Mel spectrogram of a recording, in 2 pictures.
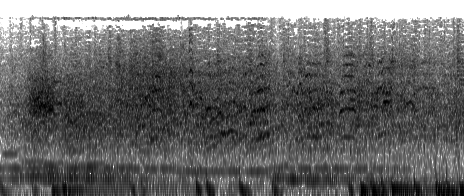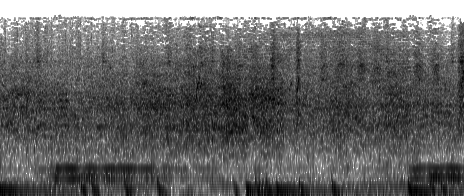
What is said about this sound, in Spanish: En el suelo, los loros son más vulnerables a los depredadores. Aunque un solo loro perciba el peligro, lanza instantáneamente una señal de alarma.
